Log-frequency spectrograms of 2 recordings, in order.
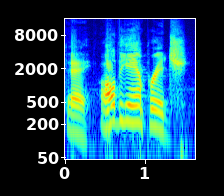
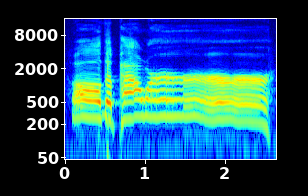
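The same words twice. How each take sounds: First: Said in the usual way. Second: Drawn-out high, grand "All the power"; dramatic power call. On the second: Acted. Player hammering the throttle, a slow, grand "All the power". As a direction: stretch "All the power" out slowly like a villain. Revving the train up.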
